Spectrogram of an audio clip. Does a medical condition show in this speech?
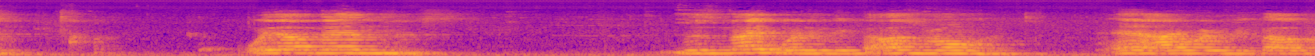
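Yes: cerebral palsy.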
